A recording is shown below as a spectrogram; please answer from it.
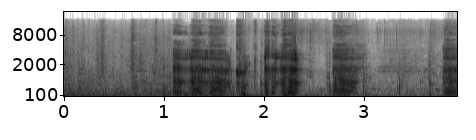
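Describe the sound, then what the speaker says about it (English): A person makes short, abrupt, throaty hiccup-like bursts, a few in quick succession, loud and close, mixed with breathy voice sounds. "Now I have the hiccups."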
